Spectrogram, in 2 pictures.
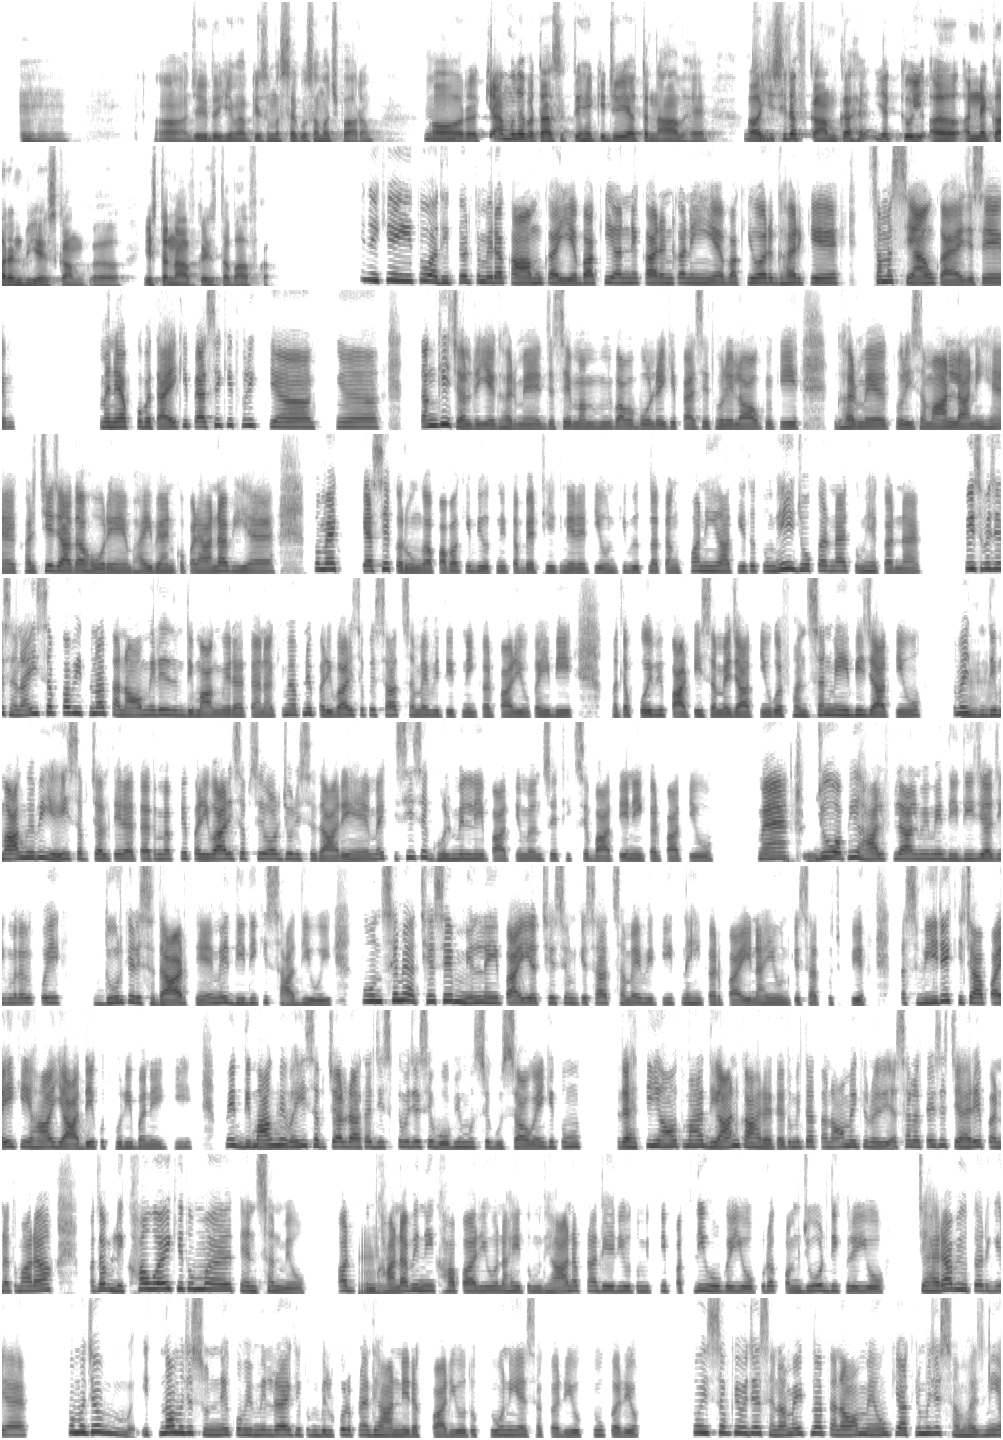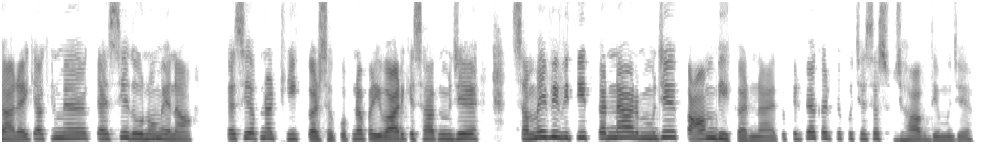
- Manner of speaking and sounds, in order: in English: "पार्टी"; in English: "फंक्शन"; tapping; in English: "टेंशन"
- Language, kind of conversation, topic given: Hindi, advice, छुट्टियों में परिवार और दोस्तों के साथ जश्न मनाते समय मुझे तनाव क्यों महसूस होता है?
